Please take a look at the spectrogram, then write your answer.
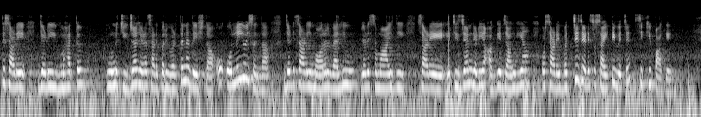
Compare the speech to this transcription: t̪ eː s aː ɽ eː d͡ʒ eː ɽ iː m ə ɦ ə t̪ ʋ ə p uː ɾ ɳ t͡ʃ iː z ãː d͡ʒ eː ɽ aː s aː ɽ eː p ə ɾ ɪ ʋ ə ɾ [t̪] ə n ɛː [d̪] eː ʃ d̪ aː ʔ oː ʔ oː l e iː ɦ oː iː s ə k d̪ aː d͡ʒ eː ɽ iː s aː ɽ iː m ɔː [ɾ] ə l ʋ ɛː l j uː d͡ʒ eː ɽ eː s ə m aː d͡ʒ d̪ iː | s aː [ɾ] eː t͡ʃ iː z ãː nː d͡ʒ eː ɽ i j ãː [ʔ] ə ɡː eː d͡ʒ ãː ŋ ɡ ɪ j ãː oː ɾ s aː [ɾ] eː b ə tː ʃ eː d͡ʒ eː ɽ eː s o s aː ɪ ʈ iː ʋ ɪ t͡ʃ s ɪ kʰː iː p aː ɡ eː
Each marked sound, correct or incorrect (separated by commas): correct, correct, correct, incorrect, correct, incorrect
